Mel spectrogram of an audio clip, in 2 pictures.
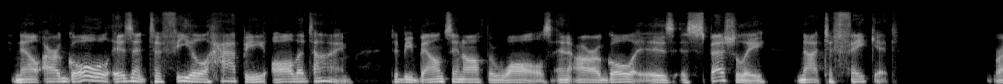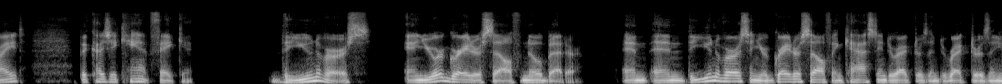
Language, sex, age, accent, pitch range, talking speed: English, male, 30-49, American, 95-140 Hz, 160 wpm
